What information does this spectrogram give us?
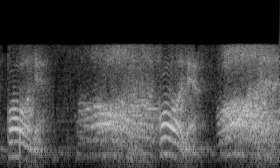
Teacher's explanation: كلمة قال، اتثبت القاف والمد واللام المفروض فيهم جهر · Term: الجهر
